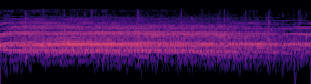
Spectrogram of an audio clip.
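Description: A crowd cheers and whoops continuously for a rap battle contestant, a loud, steady roar of many voices with bright high shouts layered on top, holding at full volume throughout.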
